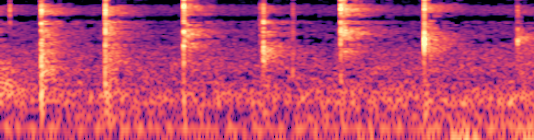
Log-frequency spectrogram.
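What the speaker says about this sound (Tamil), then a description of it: "கிளாப் பண்ணு." Sharp hand claps at a family birthday and wedding anniversary celebration, seven or eight distinct claps in a loose, uneven rhythm, fairly close and clear over a quiet background.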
